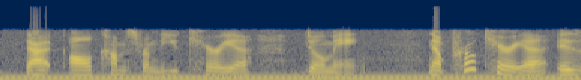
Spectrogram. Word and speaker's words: Eukarya: the dog was called Eukarya and it's EU kar-wai a EU just means true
